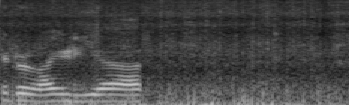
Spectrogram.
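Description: A motorcycle engine runs steadily with wind and road noise while the bike rides along. During the first second, a man's voice sings over it on steady held notes.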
